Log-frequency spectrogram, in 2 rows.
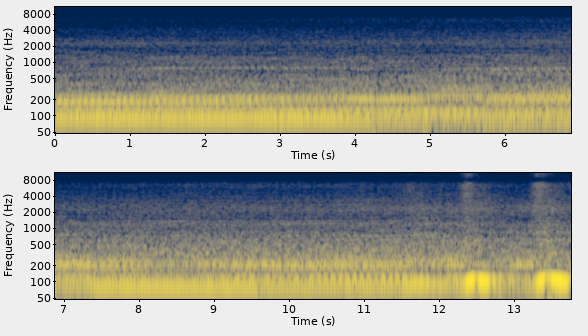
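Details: Ford Mustang carbureted V8, idle turned up slightly; the cause found was an air leak from the wrong gasket under the 1-inch carb spacer: steady, even low rumble with a smooth, unchanging idle and no miss or hunting, idling cleanly.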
